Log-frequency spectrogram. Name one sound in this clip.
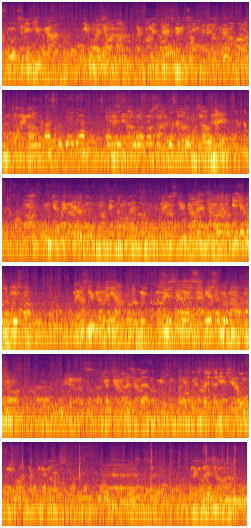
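Men talk and call out nearby, outdoors on an open field.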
